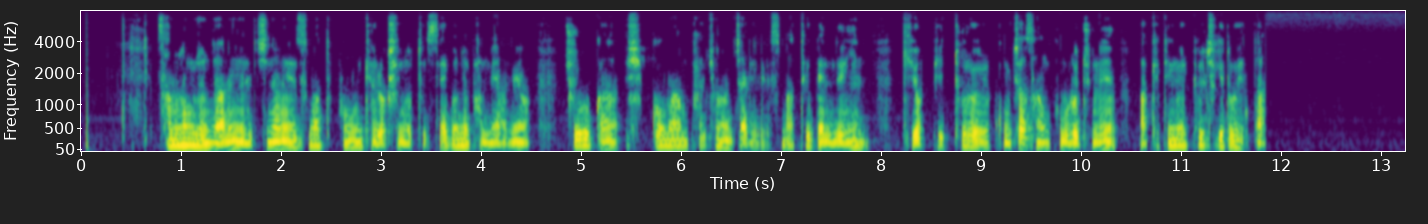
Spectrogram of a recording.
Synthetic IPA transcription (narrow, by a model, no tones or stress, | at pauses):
sʰamsʰʌŋd͡ʑʌnd͡ʑanɯnt͡ɕinane̞sʰɯmatʰɯ̥pʰonkeɭːʌkɕ͈iŋnotʰɯs͈e̞bunɯɭpamːeɦamjʌt͡ɕʰuɭɡuk̚k͈aɕʰi̥p̚k͈umanpʰaɭt͡ɕʰʌnʌnt͡ɕ͈aɾḭɭsʰɯma̰tʰɯbe̞ndɯinkiʌpʰitʰuɾɯɭkoŋt͡ɕʰasʰaŋpʰumɯɾot͡ɕunɯn | ma̰kʰe̞tʰiŋɯɭpʰjʌɭt͡ɕʰiɡidoɦe̞t̚t͈a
